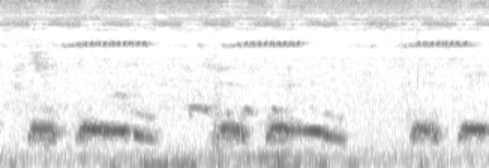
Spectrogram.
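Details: Spotted dove coos used to lure doves for trapping: three paired phrases, a brief hollow note followed by a longer one that falls in pitch, over a constant thin high drone.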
